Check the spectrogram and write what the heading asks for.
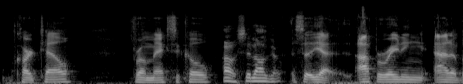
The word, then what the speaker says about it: Sinaloa: When you have I can't pronounce the word right, Salida cartel from Mexico. Oh, Sinaloa.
